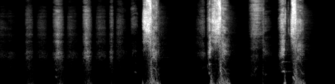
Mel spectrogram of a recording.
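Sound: voice imitating a sneeze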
